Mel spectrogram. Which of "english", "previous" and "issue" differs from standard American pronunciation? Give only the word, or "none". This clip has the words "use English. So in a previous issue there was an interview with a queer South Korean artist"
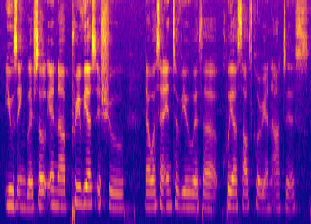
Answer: none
